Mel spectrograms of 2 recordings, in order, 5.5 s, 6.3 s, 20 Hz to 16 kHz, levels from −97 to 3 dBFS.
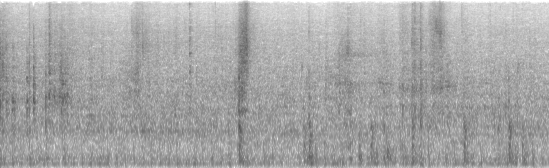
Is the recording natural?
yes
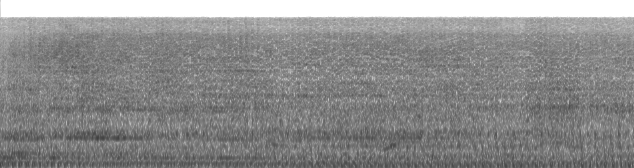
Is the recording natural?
yes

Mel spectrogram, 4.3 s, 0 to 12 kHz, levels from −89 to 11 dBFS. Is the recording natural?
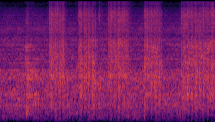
no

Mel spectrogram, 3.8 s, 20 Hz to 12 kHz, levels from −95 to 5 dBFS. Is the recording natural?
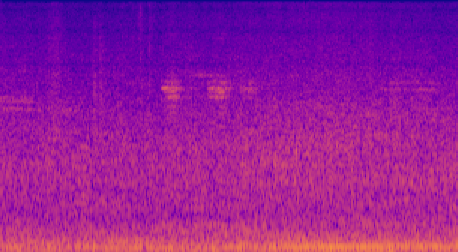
no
